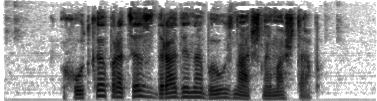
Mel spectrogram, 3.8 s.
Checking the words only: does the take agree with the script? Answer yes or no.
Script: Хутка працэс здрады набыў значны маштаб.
yes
